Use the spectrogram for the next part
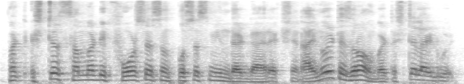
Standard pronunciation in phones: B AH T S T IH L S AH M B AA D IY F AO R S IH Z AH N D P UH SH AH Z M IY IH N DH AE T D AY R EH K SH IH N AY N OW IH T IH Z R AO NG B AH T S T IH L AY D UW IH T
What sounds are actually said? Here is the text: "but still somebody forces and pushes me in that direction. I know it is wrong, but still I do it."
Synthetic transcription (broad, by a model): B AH T S T IH L S AH M B AA D IY F AO R S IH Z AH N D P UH S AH S M IY IH N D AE T D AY R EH K SH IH N AY N OW IH T IH Z R AO NG B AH T S T IH L AY D UW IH T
